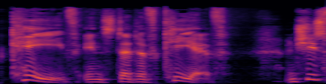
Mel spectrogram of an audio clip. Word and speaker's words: Kyiv: the sound sequence yi, like the beginning of the English word yeast.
